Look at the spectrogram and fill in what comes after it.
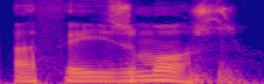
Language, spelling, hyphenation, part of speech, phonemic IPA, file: Greek, αθεϊσμός, α‧θε‧ϊ‧σμός, noun, /aθeiˈzmos/, Ell-Atheismos.ogg
- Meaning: atheism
